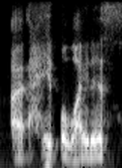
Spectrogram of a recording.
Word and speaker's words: Hippolytus: But then he comes back and finds out about Phaedra's like love for Hippolytus, I think is how you say it in English.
